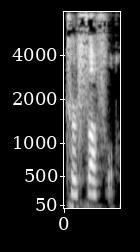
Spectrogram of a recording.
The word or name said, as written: kerfuffle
